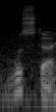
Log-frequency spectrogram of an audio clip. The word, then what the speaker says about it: Worcester: It's pronounced Worcester here in UK.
